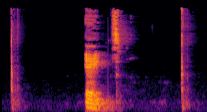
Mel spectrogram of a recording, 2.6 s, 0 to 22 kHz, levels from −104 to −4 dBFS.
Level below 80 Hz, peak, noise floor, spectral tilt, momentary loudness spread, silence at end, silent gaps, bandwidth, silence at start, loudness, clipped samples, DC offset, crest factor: -62 dBFS; -4 dBFS; -81 dBFS; -2 dB/octave; 14 LU; 0.3 s; none; 17 kHz; 0.15 s; -24 LUFS; under 0.1%; under 0.1%; 26 dB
